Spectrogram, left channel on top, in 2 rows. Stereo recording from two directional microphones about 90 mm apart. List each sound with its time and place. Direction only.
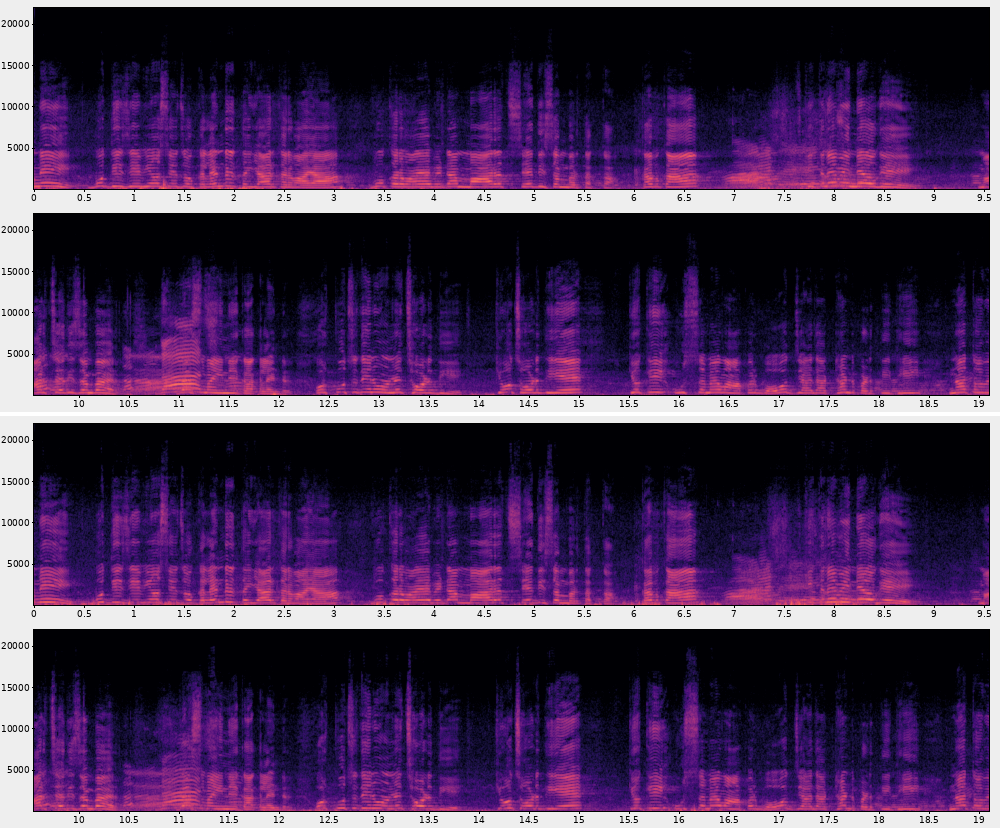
0.0 s a man's voice: 30° right (ahead or behind)
6.9 s speech: 25° left (ahead or behind)
7.9 s speech: 30° right (ahead or behind)
10.6 s a child's voice: 10° left (ahead or behind)
11.3 s a woman's voice: 35° right (ahead or behind)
